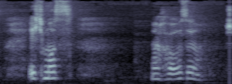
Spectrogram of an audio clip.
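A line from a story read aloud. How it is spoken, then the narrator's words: Stammering. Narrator (German): stotterte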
